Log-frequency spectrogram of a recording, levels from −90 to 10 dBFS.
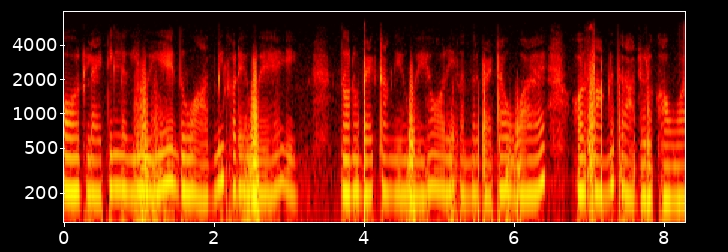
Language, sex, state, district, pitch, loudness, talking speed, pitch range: Hindi, female, Bihar, West Champaran, 200 Hz, -26 LUFS, 200 wpm, 190-210 Hz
